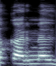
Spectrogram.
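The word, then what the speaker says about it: colonel: हास्यास्पद भी है कि इस शब्द में आर नहीं आ रहा। फिर भी इसे बोला कर्नल जा रहा है और जहां एल आ रहा है पिछले वाले में एल नहीं प्रोनाउंस हो रहा और इसमें एल प्रोनाउंस नहीं हो रहा। इसके एल को हम आर बोल रहे हैं।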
